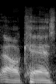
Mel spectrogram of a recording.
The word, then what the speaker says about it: Outkast: My favorite group is Outkast, pronounced Outcast, meaning aimless, homeless in society.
